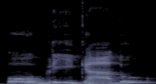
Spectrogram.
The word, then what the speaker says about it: obrigado: sou o português mas é uma pronúncia mais rápida e fechada Obrigado eles falam obrigado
